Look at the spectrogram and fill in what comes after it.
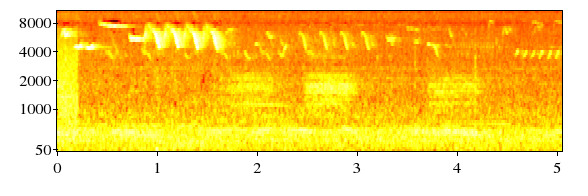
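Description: Faint birdsong: a quick run of short, high, sweeping notes in the first second and a half, then scattered fainter notes and a brief trill.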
